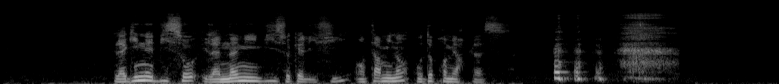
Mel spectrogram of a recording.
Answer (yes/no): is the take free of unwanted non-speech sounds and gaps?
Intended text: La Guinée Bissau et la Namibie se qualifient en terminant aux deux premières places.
no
